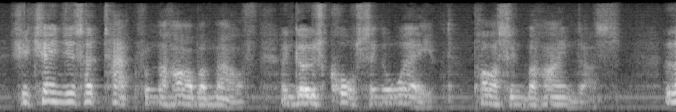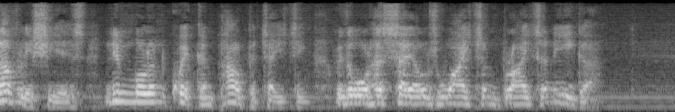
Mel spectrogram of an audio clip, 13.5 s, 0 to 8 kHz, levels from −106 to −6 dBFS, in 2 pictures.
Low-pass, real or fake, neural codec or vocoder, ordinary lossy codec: 7.2 kHz; fake; vocoder, 24 kHz, 100 mel bands, Vocos; AAC, 32 kbps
